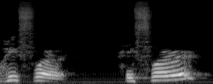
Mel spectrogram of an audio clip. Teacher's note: nós temos aí a sílaba tônica na última sílaba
